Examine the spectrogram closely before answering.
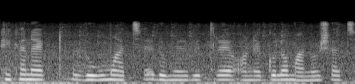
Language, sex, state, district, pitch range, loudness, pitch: Bengali, female, Assam, Hailakandi, 205-220 Hz, -15 LUFS, 215 Hz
